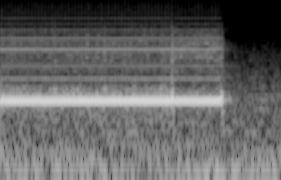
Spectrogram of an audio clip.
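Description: A single steady telephone tone sounds loud and close for over a second and a half as a call is placed to a radio call-in show, then stops abruptly, leaving a faint hiss.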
